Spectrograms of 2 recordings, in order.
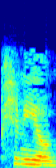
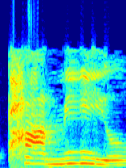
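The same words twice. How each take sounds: First: The word is said in a standard accent. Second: The word is said in a Southern accent.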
